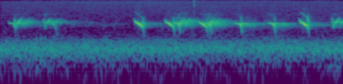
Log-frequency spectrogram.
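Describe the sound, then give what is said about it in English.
Wild birds calling in a quick series of short, high chirps, about ten in under three seconds, some louder than others, over a steady low rush of background noise; no one speaks. “Bunch of birds here. A lot of birds flying in, and some stopping.”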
